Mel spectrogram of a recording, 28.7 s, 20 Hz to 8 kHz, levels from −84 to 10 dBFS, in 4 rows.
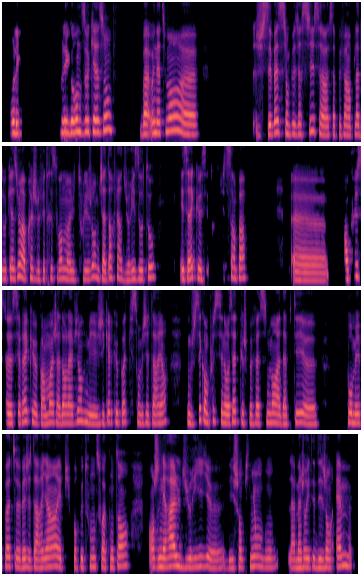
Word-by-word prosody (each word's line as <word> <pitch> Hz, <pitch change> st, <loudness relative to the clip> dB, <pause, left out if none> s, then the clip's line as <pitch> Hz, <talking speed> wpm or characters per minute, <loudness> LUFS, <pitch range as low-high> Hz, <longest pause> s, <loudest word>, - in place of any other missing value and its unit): Pour 235 Hz, -, +6 dB
les 225 Hz, -1 st, +4 dB, 0.8 s
pour 240 Hz, -, 0 dB
les 245 Hz, -1 st, +5 dB
grandes 245 Hz, +1 st, +6 dB
occasions? 255 Hz, +4 st, +4 dB, 0.6 s
Bah, 210 Hz, 0 st, +5 dB
honnêtement, 265 Hz, +5 st, +4 dB
heu 205 Hz, -2 st, +4 dB, 1.1 s
je -, -, -9 dB
sais 200 Hz, +2 st, +3 dB
pas 240 Hz, +3 st, +5 dB
si 240 Hz, 0 st, +1 dB
on 215 Hz, -, +2 dB
peut 210 Hz, +1 st, -1 dB
dire 205 Hz, +1 st, -3 dB
si, 230 Hz, +7 st, -1 dB
ça 200 Hz, -8 st, +1 dB
ça 195 Hz, +1 st, -3 dB
peut 190 Hz, 0 st, -9 dB
faire 195 Hz, 0 st, 0 dB
un 185 Hz, -, 0 dB
plat 200 Hz, -1 st, -1 dB
d'occasion. 200 Hz, +5 st, 0 dB
Après, 210 Hz, 0 st, +1 dB
je 185 Hz, -, -7 dB
le -, -, -3 dB
fais 190 Hz, -, -5 dB
très 195 Hz, +3 st, -7 dB
souvent 200 Hz, 0 st, -4 dB
dans 200 Hz, -, -3 dB
ma 180 Hz, -1 st, 0 dB
vie 180 Hz, -, -3 dB
de -, -, -20 dB
tous 185 Hz, -, -13 dB
les 185 Hz, 0 st, -1 dB
jours. 235 Hz, +4 st, -2 dB
Mais 210 Hz, -, -4 dB
j'adore 200 Hz, +3 st, -1 dB
faire 215 Hz, -2 st, -3 dB
du 165 Hz, -2 st, -7 dB
risotto 190 Hz, +5 st, -1 dB, 0.5 s
et -, -, +3 dB
c'est 190 Hz, +1 st, +3 dB
vrai 210 Hz, -, +2 dB
que 205 Hz, -, +1 dB
c'est 350 Hz, -, -6 dB
tout 455 Hz, +2 st, -30 dB
de -, -, -43 dB
suite 220 Hz, -, -18 dB
sympa, 215 Hz, -1 st, 0 dB, 0.9 s
heu, 160 Hz, -1 st, 0 dB, 0.4 s
en 195 Hz, -, +5 dB
plus, 240 Hz, +5 st, -3 dB
heu, 190 Hz, -1 st, +4 dB
c'est 190 Hz, +1 st, -3 dB
vrai 220 Hz, +3 st, 0 dB
qu'enfin 190 Hz, -5 st, -1 dB
moi 200 Hz, +3 st, +1 dB
j'adore 190 Hz, -1 st, 0 dB
la 185 Hz, 0 st, +1 dB
viande, 225 Hz, +4 st, -2 dB
mais 180 Hz, -4 st, +1 dB
j'ai 180 Hz, +2 st, -4 dB
quelques 205 Hz, +2 st, -1 dB
potes 205 Hz, +2 st, -4 dB
qui 210 Hz, -, -10 dB
sont 195 Hz, -, -4 dB
végétariens. 190 Hz, +3 st, -2 dB, 0.4 s
Donc 195 Hz, -, 0 dB
je 170 Hz, -, -7 dB
sais 215 Hz, -, +2 dB
qu'en 225 Hz, -4 st, +1 dB
plus, 225 Hz, +1 st, -5 dB
c'est 210 Hz, -, -1 dB
une -, -, +3 dB
recette 220 Hz, +4 st, +2 dB
que 205 Hz, -, -3 dB
je 190 Hz, -, -8 dB
peux 185 Hz, -, -4 dB
facilement 185 Hz, +2 st, 0 dB
adapter, 185 Hz, +3 st, 0 dB
heu, 170 Hz, -1 st, 0 dB, 0.6 s
pour 205 Hz, -, +3 dB
mes 190 Hz, 0 st, +2 dB
potes, 200 Hz, +1 st, -1 dB
heu, 185 Hz, -, +2 dB
végétariens 180 Hz, +2 st, +1 dB
et 195 Hz, -2 st, +1 dB
puis 180 Hz, +1 st, -14 dB
pour 185 Hz, -2 st, -5 dB
que 185 Hz, -, +1 dB
tout 175 Hz, +3 st, -9 dB
le -, -, 0 dB
monde 195 Hz, -, -2 dB
soit 185 Hz, -1 st, -1 dB
content. 210 Hz, +5 st, 0 dB, 0.4 s
En 190 Hz, -, 0 dB
général, 195 Hz, +2 st, +5 dB
du 185 Hz, 0 st, -2 dB
riz, 200 Hz, +2 st, -1 dB
heu, 170 Hz, -1 st, -3 dB
des 170 Hz, +1 st, -4 dB
champignons, 190 Hz, +3 st, -2 dB
bon, 185 Hz, +1 st, -5 dB, 0.2 s
la 170 Hz, -, -3 dB
majorité 185 Hz, +1 st, +1 dB
des 175 Hz, 0 st, +1 dB
gens 180 Hz, -1 st, 0 dB
aiment. 210 Hz, +2 st, +1 dB
195 Hz, 230 wpm, -24 LUFS, 185-215 Hz, 1.1 s, Pour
